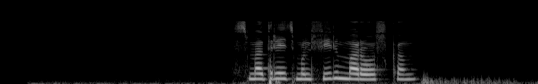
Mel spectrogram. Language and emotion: Russian, neutral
